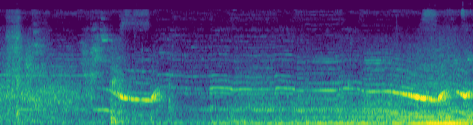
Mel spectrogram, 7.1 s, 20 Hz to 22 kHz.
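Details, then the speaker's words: Retrofitted electric power steering pump with the mic close, running while the wheel is turned. A quiet, steady whine near 1 kHz dips and rises with each steering movement, Tesla-like. Normal pump noise. "That's a wild sound that that thing makes."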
